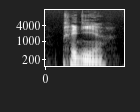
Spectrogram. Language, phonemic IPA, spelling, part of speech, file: French, /pʁe.diʁ/, prédire, verb, Fr-prédire.ogg
- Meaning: to predict, foretell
